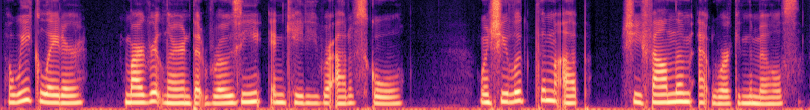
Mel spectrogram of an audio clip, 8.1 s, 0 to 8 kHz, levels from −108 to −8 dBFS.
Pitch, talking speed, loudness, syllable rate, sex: 205 Hz, 190 wpm, -16 LUFS, 5.3 syllables/s, female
